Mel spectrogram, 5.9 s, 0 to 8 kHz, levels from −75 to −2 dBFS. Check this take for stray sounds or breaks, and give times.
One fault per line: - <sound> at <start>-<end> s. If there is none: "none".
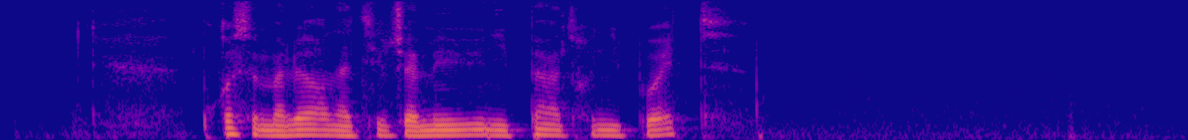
none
